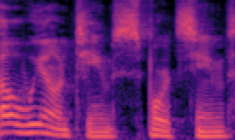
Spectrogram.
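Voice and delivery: put-on sweet speaking tone. Retelling what a girl at their table said: imitating someone speaking sweetly. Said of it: "very sweetly".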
